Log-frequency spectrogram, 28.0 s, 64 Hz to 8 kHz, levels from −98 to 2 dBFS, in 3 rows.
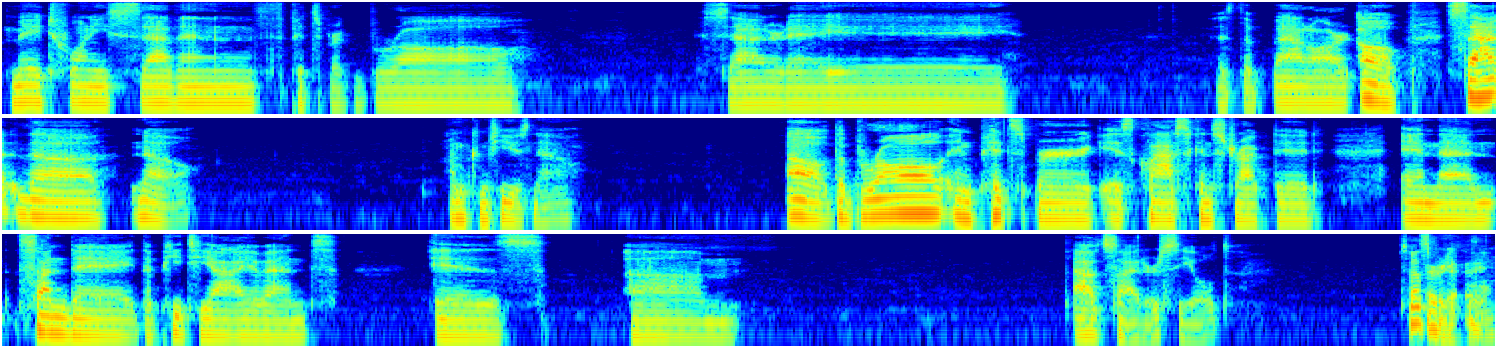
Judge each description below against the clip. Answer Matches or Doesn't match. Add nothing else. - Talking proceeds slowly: Matches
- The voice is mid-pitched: Doesn't match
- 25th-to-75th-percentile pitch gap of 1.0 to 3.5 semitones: Matches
